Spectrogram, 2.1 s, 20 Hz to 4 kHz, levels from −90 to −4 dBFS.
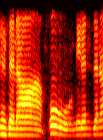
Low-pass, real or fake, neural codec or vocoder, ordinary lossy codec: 3.6 kHz; fake; codec, 16 kHz in and 24 kHz out, 2.2 kbps, FireRedTTS-2 codec; AAC, 32 kbps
